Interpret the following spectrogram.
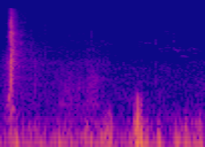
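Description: A golf club striking a ball off the turf: one sharp crack just after the start, followed by a low rumble on the microphone that peaks about a second and a half in.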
